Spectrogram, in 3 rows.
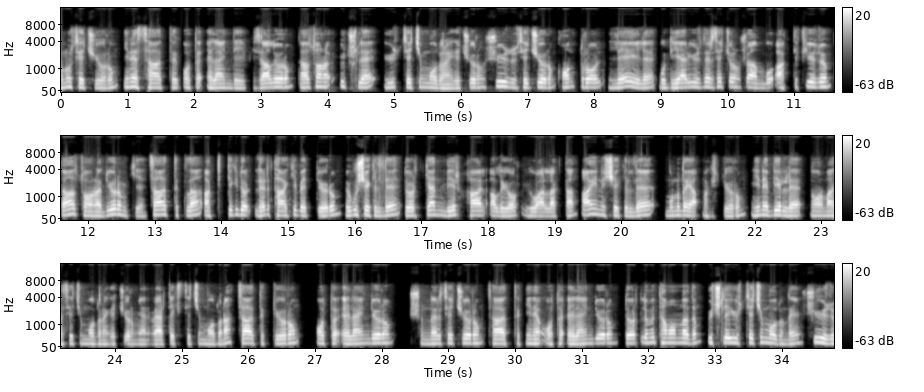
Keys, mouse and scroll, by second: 1.2 right click, 1.8 click, 5.4 click, 8.2 ctrl+l, 12.9 right click, 15.7 click, 15.8 scroll down 1, 17.6 click, 19.3 scroll up 1, 19.3-20.2 scroll down 1, 20.2 shift+middle click, 20.7 shift+scroll up 2, 21.5 middle click, 22.0 1, 22.4 click, 23.6 shift+click, 25.8 right click, 26.9 click, 28.0 click, 28.9 shift+click, 30.1 right click, 30.5 click, 31.6 click, 32.9 3, 33.7 click.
